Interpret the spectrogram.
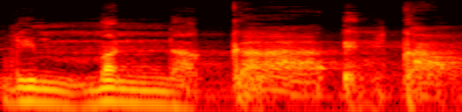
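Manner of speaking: slow whispered question. Shown as a demonstration. Preacher tries the line as a slow whisper. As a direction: breathe it out slowly, barely audible.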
